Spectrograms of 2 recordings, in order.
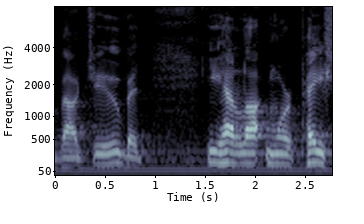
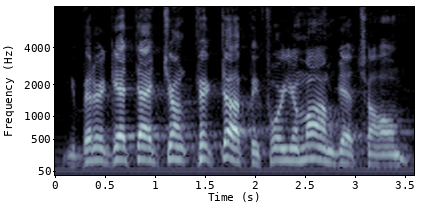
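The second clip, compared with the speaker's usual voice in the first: stern dad voice; 5 semitones higher, 6 dB louder than usual. Retold or imitated. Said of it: "words that many dads have said".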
